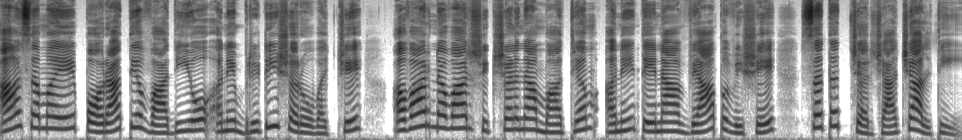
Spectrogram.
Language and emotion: Gujarati, neutral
